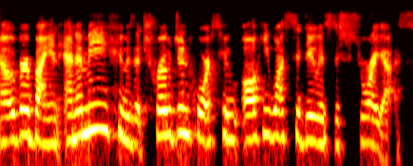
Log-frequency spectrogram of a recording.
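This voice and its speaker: Speaking at a fairly slow pace, a woman has a fairly high pitch, a bright, sharp tone and fairly even intonation. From New Zealand. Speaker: sales coach. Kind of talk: podcast interview.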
